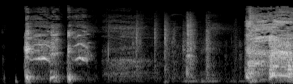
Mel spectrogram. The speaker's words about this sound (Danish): Ej, det må I altså undskylde, det er virkelig træls. Der er lige lidt hoste og kriller her tydeligvis.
